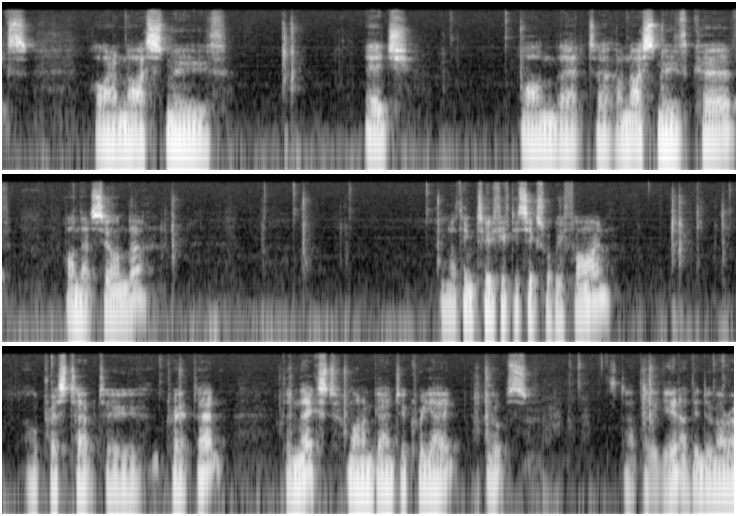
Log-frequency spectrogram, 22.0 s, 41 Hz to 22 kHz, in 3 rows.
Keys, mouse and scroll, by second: 1.3-4.1 middle drag, 2.8 Tab, 4.5-8.0 middle drag, 8.1 middle click, 9.0 KP_5, 10.1-14.1 middle drag, 14.1 Tab, 14.7-17.2 middle drag, 20.4-22.0 right drag, 21.1 Delete.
